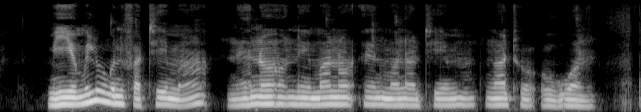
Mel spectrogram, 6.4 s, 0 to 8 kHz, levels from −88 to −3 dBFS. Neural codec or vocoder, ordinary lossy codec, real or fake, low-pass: vocoder, 22.05 kHz, 80 mel bands, Vocos; MP3, 48 kbps; fake; 7.2 kHz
